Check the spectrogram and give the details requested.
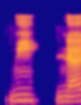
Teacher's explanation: Attach with noon, and this is Akmal gunna, because there is noon with tashdid. Me, na will be 2 counts long too, because that is Madad Tabi'i.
